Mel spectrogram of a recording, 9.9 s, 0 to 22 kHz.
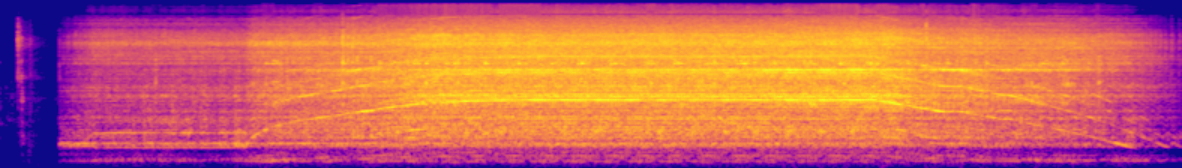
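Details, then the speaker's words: KitchenAid Professional 550 HD stand mixer after replacing stripped worm follower gear and greasing: motor spins up to even, steady whine and winds down with no grinding, clicks or slipping; fixed. "good stuff thank you that's it fixed"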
